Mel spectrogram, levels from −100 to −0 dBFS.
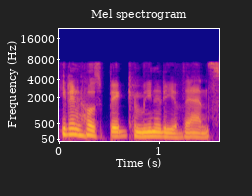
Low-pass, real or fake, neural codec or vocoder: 7.2 kHz; fake; codec, 16 kHz in and 24 kHz out, 1.1 kbps, FireRedTTS-2 codec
